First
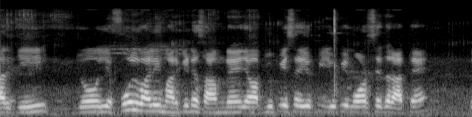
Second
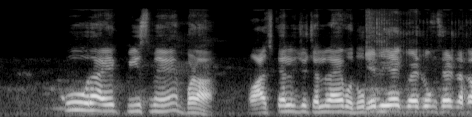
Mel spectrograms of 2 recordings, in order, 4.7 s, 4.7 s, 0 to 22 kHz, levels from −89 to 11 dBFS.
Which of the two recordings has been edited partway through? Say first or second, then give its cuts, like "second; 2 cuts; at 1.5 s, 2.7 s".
second; 1 cut; at 3.7 s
